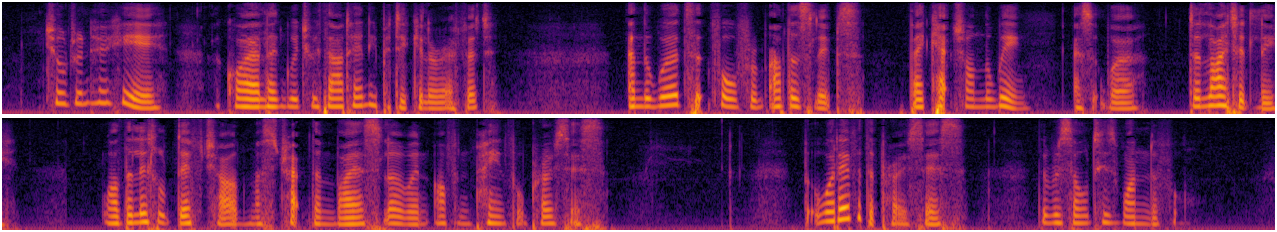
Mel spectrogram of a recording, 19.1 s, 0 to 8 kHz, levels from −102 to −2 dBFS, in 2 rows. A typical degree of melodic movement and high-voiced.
Yes: average, 3.7 semitones; high, 200 Hz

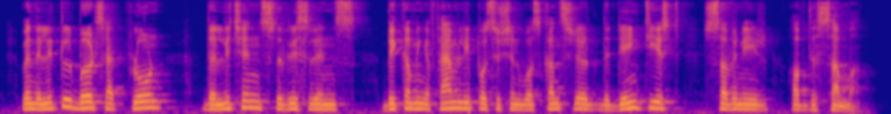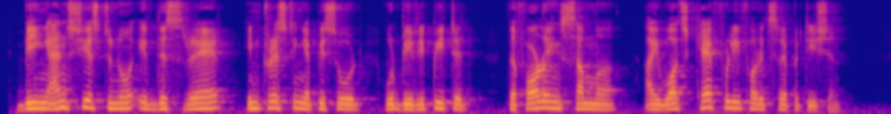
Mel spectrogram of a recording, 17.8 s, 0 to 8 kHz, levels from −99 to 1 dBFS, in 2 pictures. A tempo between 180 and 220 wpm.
No: average, 140 wpm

